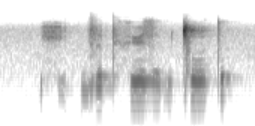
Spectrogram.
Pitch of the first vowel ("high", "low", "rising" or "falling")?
low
